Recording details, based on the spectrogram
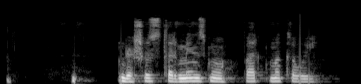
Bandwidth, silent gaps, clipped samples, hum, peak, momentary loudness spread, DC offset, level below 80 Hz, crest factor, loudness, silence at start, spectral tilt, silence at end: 9.4 kHz; 0.33-0.42 s; under 0.1%; none; 0 dBFS; 17 LU; under 0.1%; -52 dBFS; 16 dB; -16 LUFS; 0.05 s; -7 dB/octave; 0.45 s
